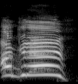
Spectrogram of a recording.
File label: voice ger infantry; Red Orchestra 41-45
